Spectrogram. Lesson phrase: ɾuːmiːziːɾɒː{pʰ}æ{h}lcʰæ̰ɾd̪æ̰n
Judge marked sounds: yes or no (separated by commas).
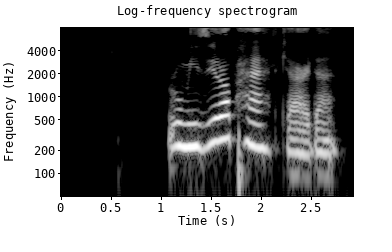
yes, yes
